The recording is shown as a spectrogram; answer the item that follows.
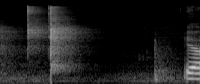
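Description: A short hiss and then a single sharp crack about half a second in, with a brief fading tail.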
